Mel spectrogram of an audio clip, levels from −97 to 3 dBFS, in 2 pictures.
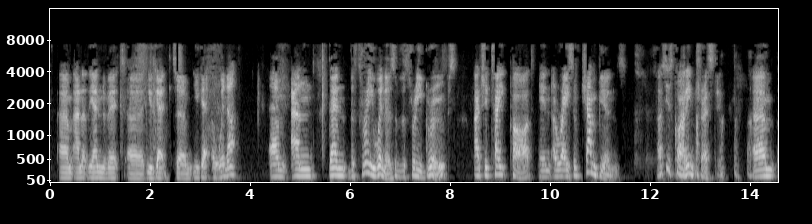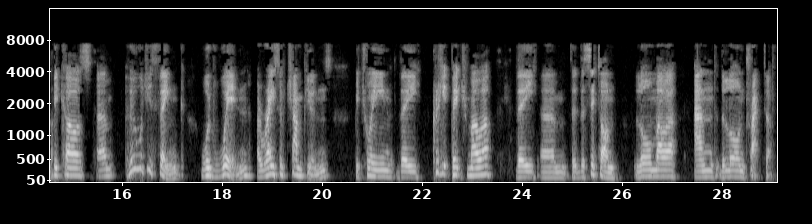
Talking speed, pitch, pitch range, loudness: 135 wpm, 135 Hz, 120-160 Hz, -21 LUFS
